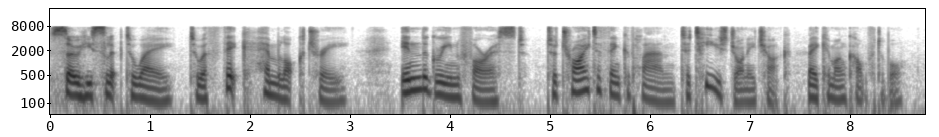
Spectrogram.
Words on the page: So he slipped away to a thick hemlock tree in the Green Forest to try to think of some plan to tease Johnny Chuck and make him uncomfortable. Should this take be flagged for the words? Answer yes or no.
yes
